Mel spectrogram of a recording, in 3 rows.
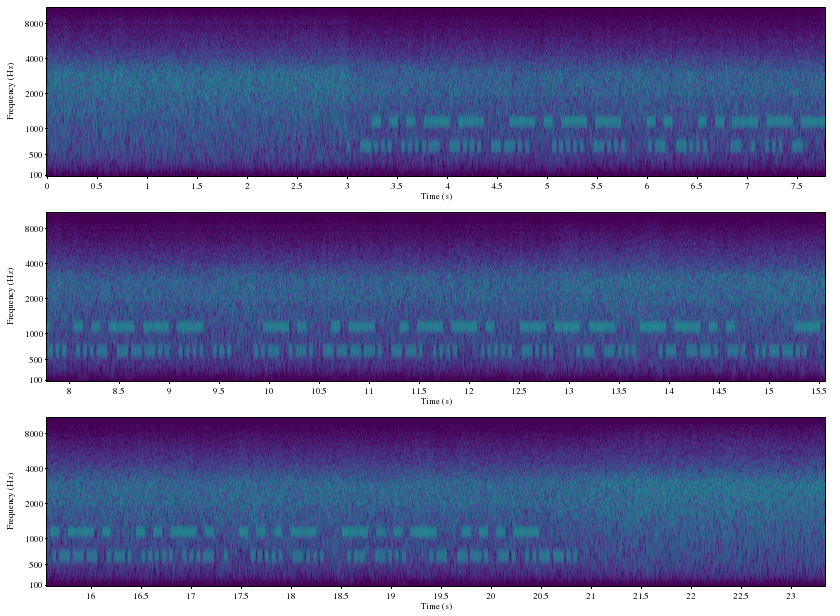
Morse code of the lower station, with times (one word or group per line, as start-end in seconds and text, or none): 3.0-4.8 EB4BZ
5.0-5.8 5B
6.0-6.6 AB
6.8-7.6 TEST
7.8-9.6 SV8HS
9.8-11.9 UR9GH
12.1-12.8 5B
13.1-13.7 AB
13.9-15.4 AGN?
15.6-17.4 JR5VE
17.6-18.3 5B
18.6-19.1 AB
19.4-20.9 AGN?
